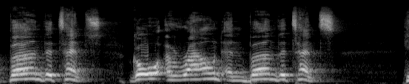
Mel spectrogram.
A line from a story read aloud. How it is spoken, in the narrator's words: the women and children began to scream and shout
